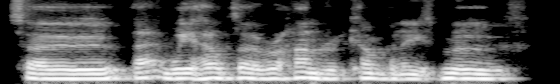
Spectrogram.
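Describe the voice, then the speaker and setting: An older man from England, croaky from a cold, hosting a webinar in a rambling way with many ums and self-corrections over a video call. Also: mid-range voice, fairly even intonation, normal speed, dark tone. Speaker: webinar presenter. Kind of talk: relaxed webinar talk.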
